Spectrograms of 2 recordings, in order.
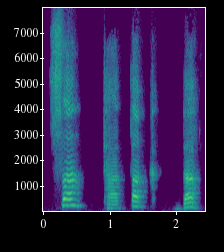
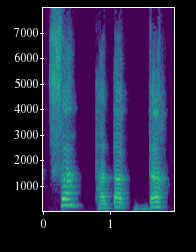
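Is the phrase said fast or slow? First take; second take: slow; fast. First: The syllables are said slowly and apart. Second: The syllables are said quickly together. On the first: "If I slow it down" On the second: "if I read it quick"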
